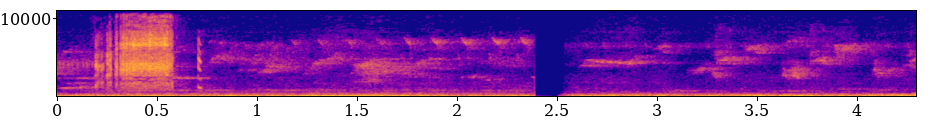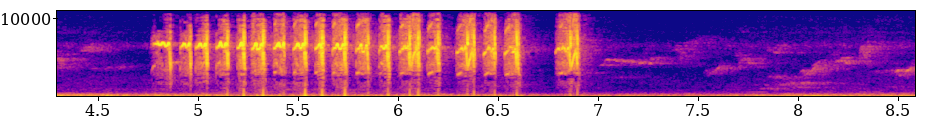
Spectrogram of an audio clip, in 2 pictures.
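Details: Female velvet-fronted nuthatch: a brief high note, then a fast, dry series of sharp, very high chips, about three per second at first and quickening, above low background rumble.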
